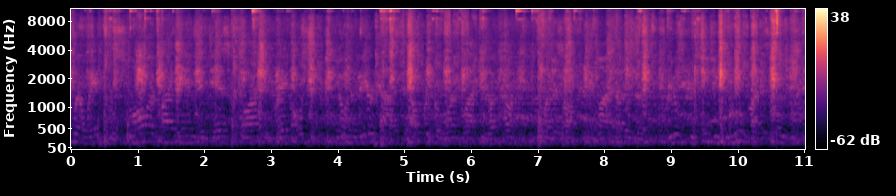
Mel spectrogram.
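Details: Betsy, a pet Jack Russell Terrier who loves to pop balloons, gives excited high whimpers and short yips in quick irregular bursts while people talk throughout and a faint background of music runs underneath.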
